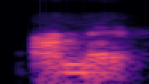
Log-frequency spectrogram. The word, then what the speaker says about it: Amir: are okay good okay Amir so we pronounce it as Amir right Amir okay fine okay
